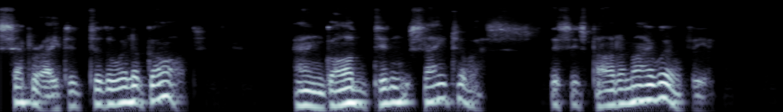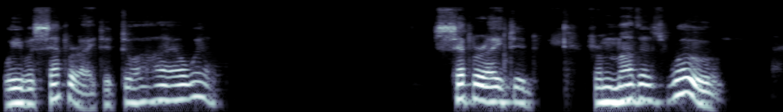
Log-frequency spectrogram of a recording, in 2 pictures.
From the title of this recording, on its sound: Zoom - Teign Valley Sessions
